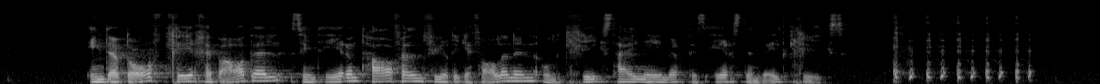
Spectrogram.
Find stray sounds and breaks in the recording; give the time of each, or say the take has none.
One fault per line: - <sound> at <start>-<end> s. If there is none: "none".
- cough at 8.9-10.5 s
